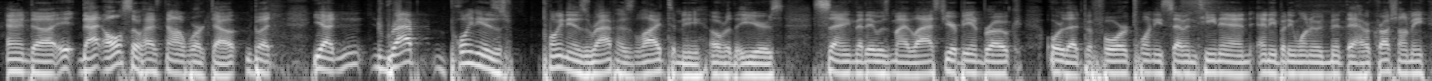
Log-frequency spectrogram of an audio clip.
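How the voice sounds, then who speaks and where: A man's voice: fairly low pitch, normal speed, few pauses, darkish tone. A young man chatting casually in a slangy, self-deprecating way. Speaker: podcast participant. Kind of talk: casual chat.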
